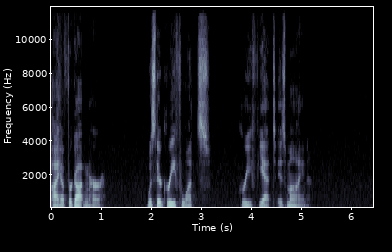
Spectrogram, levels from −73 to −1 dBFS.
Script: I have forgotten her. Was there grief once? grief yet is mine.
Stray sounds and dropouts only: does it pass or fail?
pass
